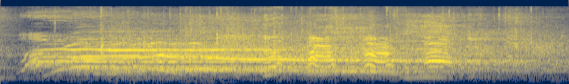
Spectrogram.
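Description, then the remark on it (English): An audience cheers and whoops together for a contestant in a word game, a dense wash of excited voices with high-pitched shouts rising above, sustained for a few seconds before tapering off. “Um, can I just hear some cheers for”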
